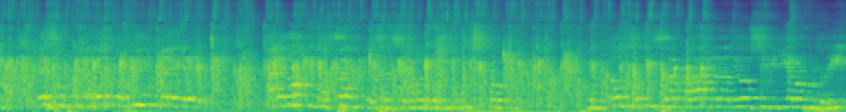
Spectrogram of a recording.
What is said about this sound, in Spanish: Den aplauso al Señor.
